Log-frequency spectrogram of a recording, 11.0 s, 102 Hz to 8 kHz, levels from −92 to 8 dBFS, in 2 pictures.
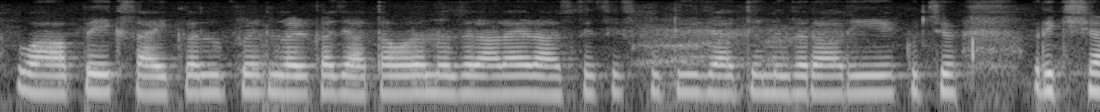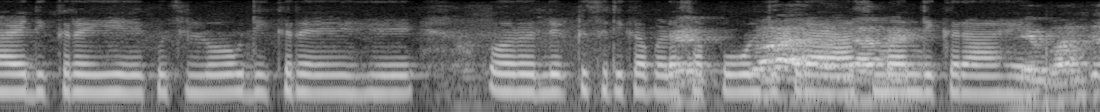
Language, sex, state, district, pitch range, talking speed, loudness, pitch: Hindi, female, Bihar, Purnia, 215-225 Hz, 240 wpm, -17 LUFS, 220 Hz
